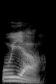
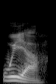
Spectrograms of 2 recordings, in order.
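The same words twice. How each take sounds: First: The words are run together into one short form. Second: The words are run together into one short form.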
